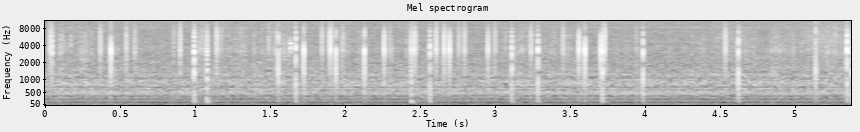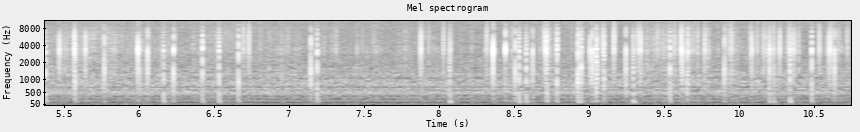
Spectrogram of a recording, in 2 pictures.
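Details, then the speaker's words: Harman Kardon 730 receiver, right channel, microphone clipped to the speaker: constant hiss with irregular sharp crackles and pops that worsen as it warms up, though music still plays fine; suspected failing transistor, power supply or power amplifier problem. "you hear it's really going to town now funny enough it still plays music fine to that channel sounds great"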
